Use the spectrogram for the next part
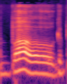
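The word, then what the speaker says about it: Böögg: One is called Sexalointen, and it's spelled S-E-C-H-S-E-L-A-U-T-E-N. It's celebrated in Zurich in Switzerland, and there's this 12-foot-tall creature called the Boog, B-O-O-G-G.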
